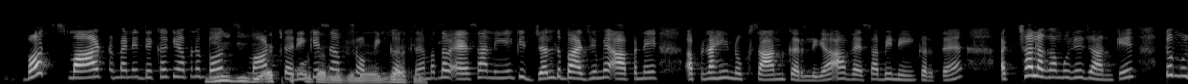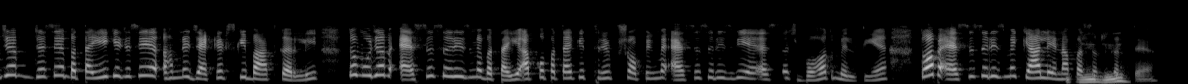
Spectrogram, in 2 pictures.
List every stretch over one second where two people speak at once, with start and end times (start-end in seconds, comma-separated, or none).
2.1-4.3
